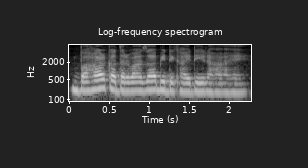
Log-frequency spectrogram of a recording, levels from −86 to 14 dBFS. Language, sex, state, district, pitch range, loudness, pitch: Hindi, female, Arunachal Pradesh, Lower Dibang Valley, 185-220 Hz, -16 LUFS, 205 Hz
